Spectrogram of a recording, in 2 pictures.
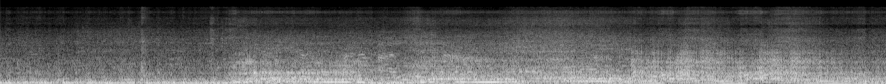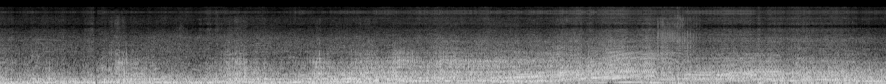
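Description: A V8 engine roars inside a car as it accelerates hard.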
